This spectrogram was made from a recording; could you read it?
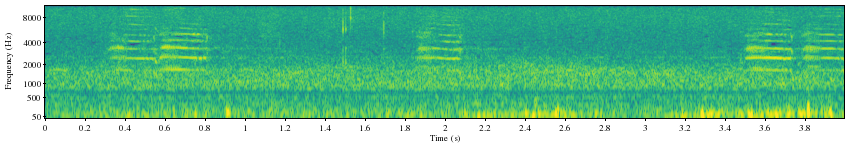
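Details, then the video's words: Blue jays in Huron Natural Area, Kitchener, give harsh, nasal calls in short bursts of two or three, repeated a few times, over a steady low wind rumble. "Blue jays symphony"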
